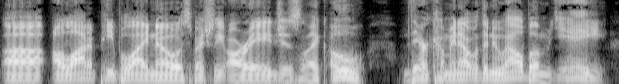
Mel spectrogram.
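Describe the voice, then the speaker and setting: A man's voice: mid-range voice, normal speed, clean tone, no echo, studio quality. A man chatting casually about music, joking, swearing and mocking singers. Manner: jokey, swears, mocks singers.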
